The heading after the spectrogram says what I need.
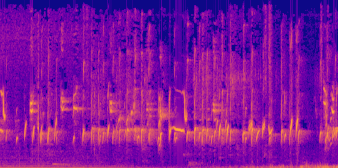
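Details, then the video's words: European goldfinch chicks give a shrill, persistent begging call to draw parents bringing food. Rapid chirps and twittering run almost without pause, with low rumbling noise rising near the end. "unique experience in stimulating goldfinch and chirping birds"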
